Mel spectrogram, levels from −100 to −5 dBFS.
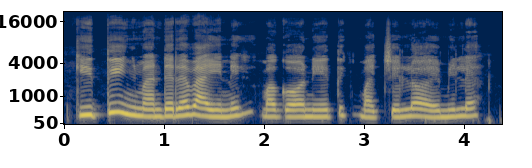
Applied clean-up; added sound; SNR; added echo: none; none; none; none.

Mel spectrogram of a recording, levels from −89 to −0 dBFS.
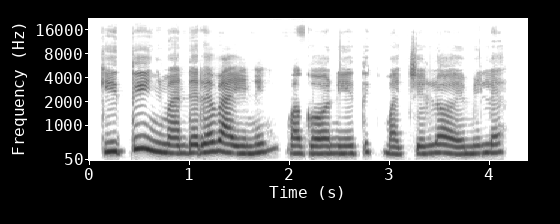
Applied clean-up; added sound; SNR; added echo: neural mask model Resemble Enhance denoiser.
